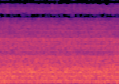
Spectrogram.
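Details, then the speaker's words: Whirlpool Duet Sport front-loader running after shock absorber leg plastic piece refitted with tape and tie wraps; steady even whirring hum, cabinet shaking judged normal, no knocking or banging: normal running vibration. "as you can see the whole thing is shaking which is normal"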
